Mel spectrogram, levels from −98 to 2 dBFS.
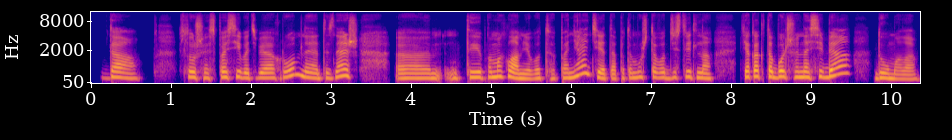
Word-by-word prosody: Да, 195 Hz, -3 st, 0 dB, 0.5 s
слушай, 215 Hz, -4 st, -1 dB
спасибо 220 Hz, +1 st, -1 dB
тебе 200 Hz, +1 st, -1 dB
огромное. 225 Hz, -, 0 dB
Ты 190 Hz, +2 st, -6 dB
знаешь, 255 Hz, +6 st, +2 dB, 0.5 s
эм, 190 Hz, 0 st, -1 dB, 0.3 s
ты 220 Hz, 0 st, +3 dB
помогла 225 Hz, 0 st, +3 dB
мне 180 Hz, -1 st, 0 dB
вот 180 Hz, -1 st, -5 dB
понять 250 Hz, -, 0 dB
это. 180 Hz, -3 st, +2 dB
Потому 200 Hz, +5 st, -4 dB
что, 220 Hz, 0 st, -4 dB
вот 205 Hz, -1 st, -2 dB
действительно, 205 Hz, -2 st, -2 dB, 0.3 s
я 235 Hz, -, +4 dB
как-то 250 Hz, -1 st, +4 dB
больше 230 Hz, 0 st, +4 dB
на 225 Hz, 0 st, +4 dB
себя 265 Hz, -, +3 dB, 0.3 s
думала. 170 Hz, -4 st, -1 dB
205 Hz, 140 wpm, -24 LUFS, 190-230 Hz, 0.5 s, я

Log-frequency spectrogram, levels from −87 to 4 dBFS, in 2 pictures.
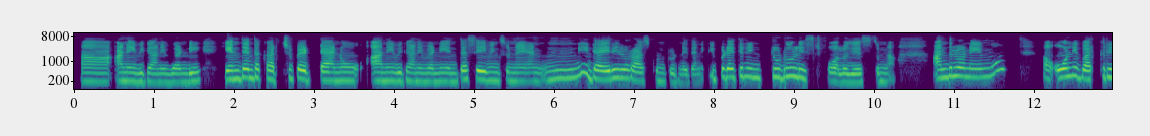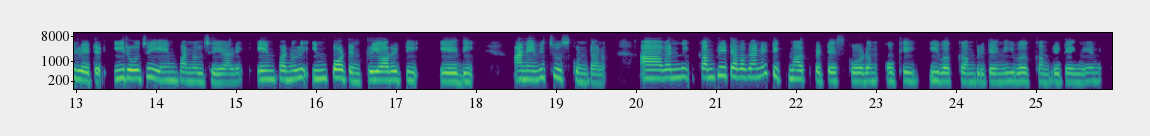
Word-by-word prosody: ఆహ్, 195 Hz, -1 st, -1 dB, 0.2 s
అనేవి 200 Hz, -2 st, -1 dB
కానివ్వండి. 190 Hz, +1 st, -2 dB, 0.4 s
ఎంతెంత 270 Hz, +3 st, +5 dB
ఖర్చు 235 Hz, +3 st, 0 dB
పెట్టాను 215 Hz, -2 st, +4 dB, 0.4 s
అనేవి 210 Hz, 0 st, -2 dB
కానివ్వండి. 200 Hz, 0 st, -4 dB
ఎంత 195 Hz, +5 st, -2 dB, 0.2 s
సేవింగ్స్ 215 Hz, -3 st, +4 dB
ఉన్నాయి 205 Hz, 0 st, -4 dB
అన్నీ 255 Hz, -, -3 dB
డైరీలో 255 Hz, +3 st, +5 dB
రాసుకుంటుండేదాన్ని. 190 Hz, -3 st, -6 dB
ఇప్పుడైతే 285 Hz, +2 st, +3 dB
నేను 270 Hz, -2 st, -2 dB, 0.2 s
టు 285 Hz, -, +3 dB
డు 305 Hz, -, +2 dB
లిస్ట్ 245 Hz, -3 st, -5 dB
ఫాలో 190 Hz, -2 st, 0 dB
జేస్తున్నా. 195 Hz, +1 st, -6 dB, 0.6 s
అందులోనేమో 295 Hz, -, 0 dB, 0.6 s
ఆహ్, -, -, -2 dB
ఓన్లీ 305 Hz, +1 st, +3 dB
వర్క్ 235 Hz, +5 st, -2 dB
రిలేటెడ్. 230 Hz, -6 st, +2 dB, 0.2 s
ఈరోజు 255 Hz, +1 st, +5 dB, 0.2 s
ఏం 220 Hz, -, -4 dB, 0.2 s
పనులు 200 Hz, -2 st, -5 dB
చేయాలి. 185 Hz, 0 st, -3 dB, 0.3 s
ఏం 240 Hz, -, -1 dB
పనులు 240 Hz, +3 st, 0 dB, 0.2 s
ఇంపార్టెంట్, 250 Hz, -6 st, +3 dB
ప్రియారిటీ 225 Hz, -1 st, +3 dB, 0.5 s
ఏది, 200 Hz, 0 st, 0 dB, 0.6 s
అనేవి 235 Hz, +2 st, 0 dB
చూసుకుంటాను. 185 Hz, -, -4 dB, 0.5 s
ఆహ్, 255 Hz, 0 st, +6 dB
ఆవన్నీ 265 Hz, +3 st, -1 dB, 0.2 s
కంప్లీట్ 305 Hz, +3 st, +2 dB
అవ్వగానే, 280 Hz, +2 st, +1 dB
టిక్ 260 Hz, -7 st, -3 dB
మార్క్ 245 Hz, 0 st, -1 dB
పెట్టేసుకోవడం. 205 Hz, 0 st, -2 dB, 0.2 s
ఓకే, 205 Hz, +2 st, -2 dB, 0.3 s
ఈ -, -, +1 dB
వర్క్ 200 Hz, 0 st, -3 dB
కంప్లీట్ 190 Hz, -1 st, -6 dB
అయింది. 190 Hz, +1 st, -6 dB
ఈ -, -, -9 dB
వర్క్ 200 Hz, -2 st, -2 dB
కంప్లీట్ 190 Hz, +1 st, -6 dB
అయింది 185 Hz, +1 st, -7 dB
అని. 200 Hz, -1 st, -13 dB
215 Hz, 125 wpm, -21 LUFS, 195-260 Hz, 0.6 s, ఆహ్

